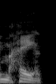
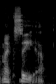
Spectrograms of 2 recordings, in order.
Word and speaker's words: Mexia: feedback i get but i do know how to say maheya correctly i didn't used to know how to say it correctly mind you and oh the comments that came in but no i i have memorized the maja i used to call it mexia it is my hair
